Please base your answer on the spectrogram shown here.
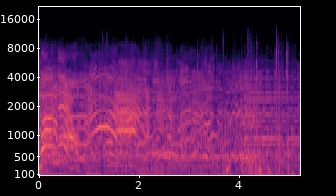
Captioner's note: crowd laughing; horse nickers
